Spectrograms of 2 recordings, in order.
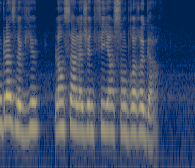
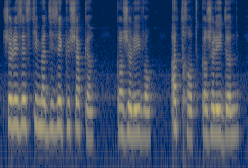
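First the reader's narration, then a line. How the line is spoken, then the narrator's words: Low, muffled voice. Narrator (French): prononça-t-il d'une voix sourde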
